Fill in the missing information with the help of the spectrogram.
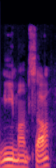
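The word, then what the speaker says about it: Mīmāṃsā: mimsa mimsa let's say it properly olong olong mimsa then we have the upanishads the last of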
